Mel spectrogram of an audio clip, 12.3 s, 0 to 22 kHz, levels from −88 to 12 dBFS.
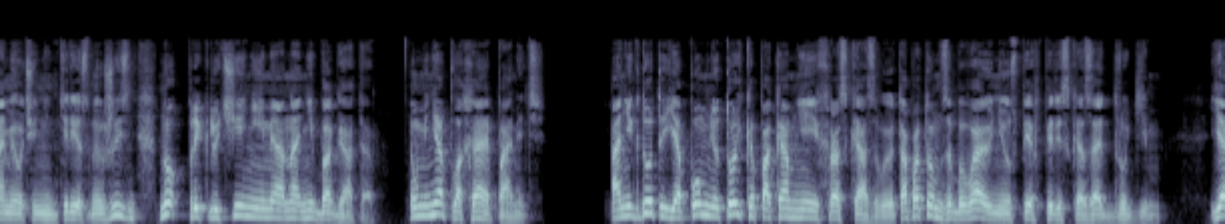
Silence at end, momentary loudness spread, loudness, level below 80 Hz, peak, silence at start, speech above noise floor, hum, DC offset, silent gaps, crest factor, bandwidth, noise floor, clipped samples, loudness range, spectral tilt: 0 s; 8 LU; -15 LUFS; -46 dBFS; 0 dBFS; 0 s; over 75 dB; none; under 0.1%; 5.47-6.04 s; 16 dB; 11 kHz; under -90 dBFS; under 0.1%; 2 LU; -5.5 dB/octave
